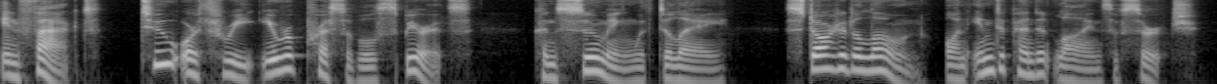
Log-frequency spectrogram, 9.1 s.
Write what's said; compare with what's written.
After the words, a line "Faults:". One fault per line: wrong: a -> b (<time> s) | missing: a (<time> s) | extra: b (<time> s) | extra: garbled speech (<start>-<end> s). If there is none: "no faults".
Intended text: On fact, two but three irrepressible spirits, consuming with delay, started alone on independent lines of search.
In fact, two or three irrepressible spirits, consuming with delay, started alone on independent lines of search.
Faults:
wrong: On -> In (0.0 s)
wrong: but -> or (1.3 s)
